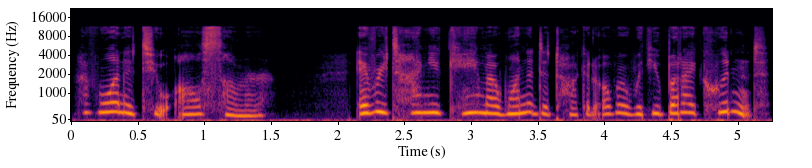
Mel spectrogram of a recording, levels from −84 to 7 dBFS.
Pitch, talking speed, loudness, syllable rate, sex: 270 Hz, 205 wpm, -19 LUFS, 6.1 syllables/s, female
